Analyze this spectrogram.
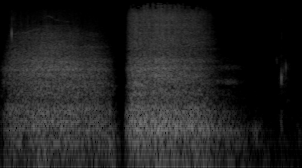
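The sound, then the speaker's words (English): Two long, airy breaths during a breath prayer, each full and steady and separated by a brief pause, followed by near silence with a few faint clicks. “let's do some breath prayers. Exhale and inhale through them.”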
